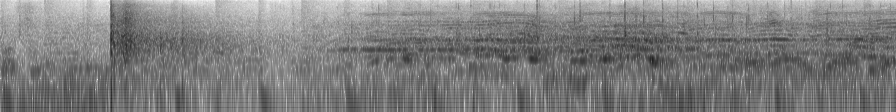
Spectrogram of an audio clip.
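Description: A starting pistol fires a single sharp shot about half a second in, starting a race. Spectators' voices then rise and carry on through the rest.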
